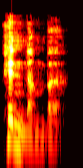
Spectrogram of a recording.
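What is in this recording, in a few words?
"pin number", British English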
